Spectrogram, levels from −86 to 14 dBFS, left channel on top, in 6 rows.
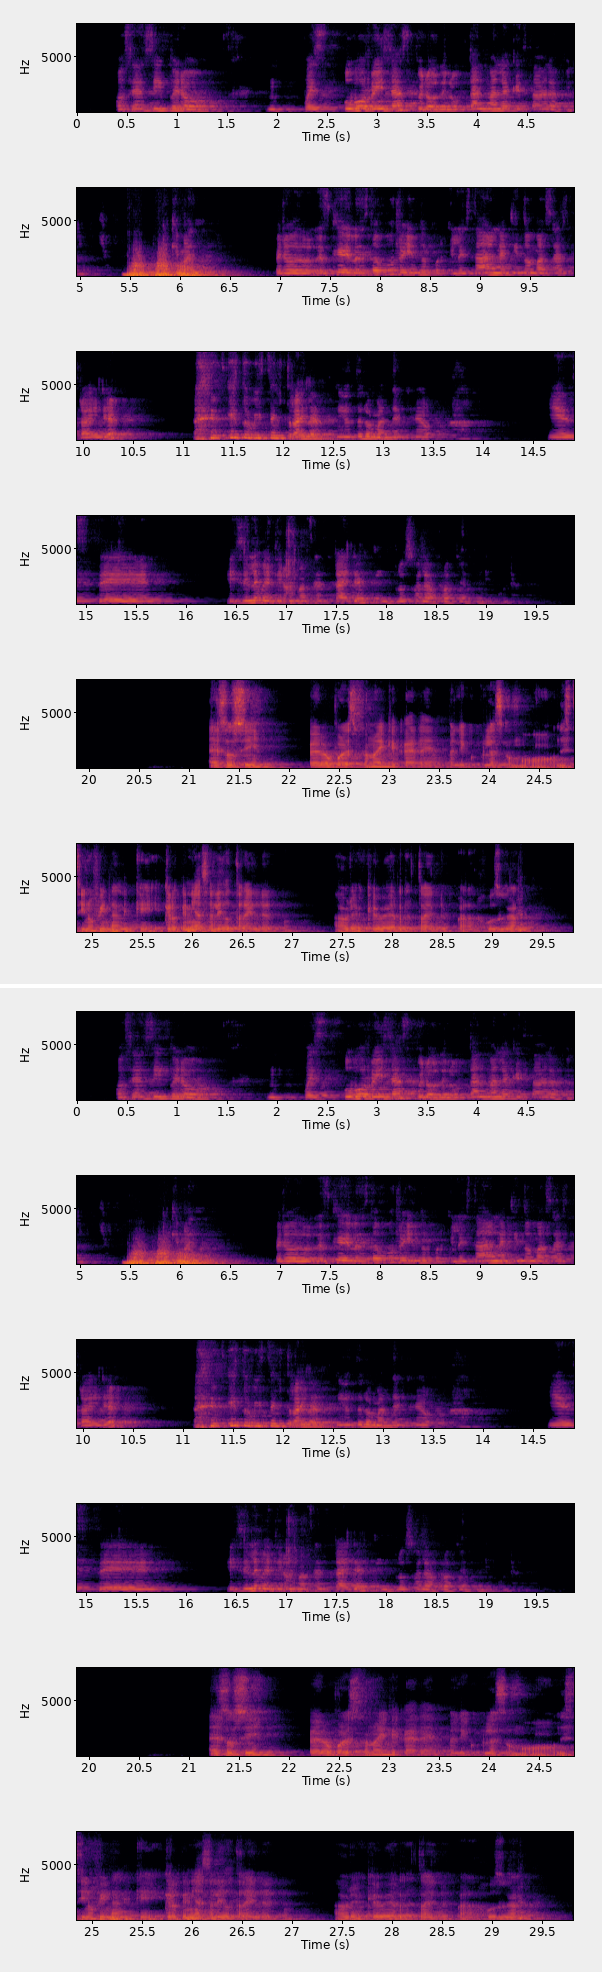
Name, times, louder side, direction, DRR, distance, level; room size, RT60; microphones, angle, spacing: voice 1, 0.4-1.3 1.9-2.0 2.3-5.0 5.8-6.2 7.0-10.3 11.1-13.9 14.7-15.8 16.4-19.1 29.2-29.3, left 1 dB, 25° left, 4 dB, 2.4 m, -29 dB
voice 2, 5.4-6.2 21.2-21.7 22.2-27.0 27.4-29.3, left 2 dB, 55° left, 4 dB, 2.4 m, -27 dB
26.5 x 14.0 x 9.8 m, 0.93 s
head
